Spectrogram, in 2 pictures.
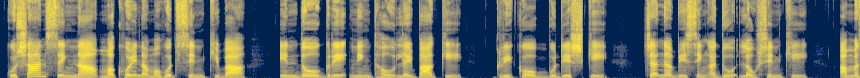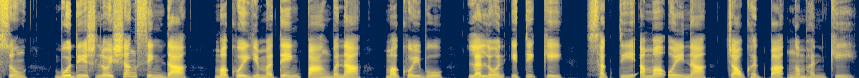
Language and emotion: Manipuri, neutral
